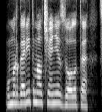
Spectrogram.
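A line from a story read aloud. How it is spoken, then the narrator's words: Laughing remark. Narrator (Russian): смеясь замечал герцог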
